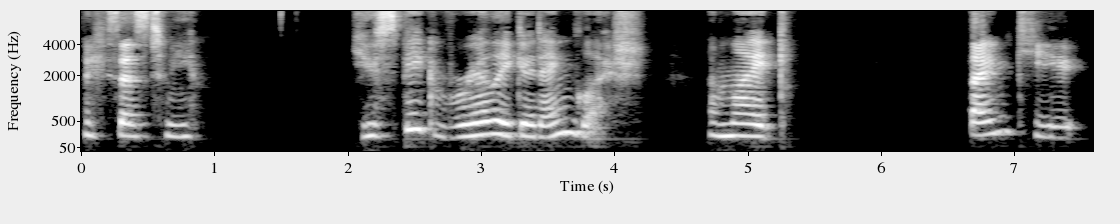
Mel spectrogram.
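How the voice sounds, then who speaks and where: A woman's voice: fairly high pitch, takes it slowly, pauses often, darkish tone. Casual Scottish woman telling a story. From Scotland. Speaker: travel vlogger. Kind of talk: casual personal storytelling to camera.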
